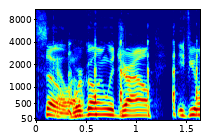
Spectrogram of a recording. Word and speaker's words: drow: I say drow as well because that's how I've pronounced it since I started reading some certain series of books dozens of years ago. – It rhymes with cow.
